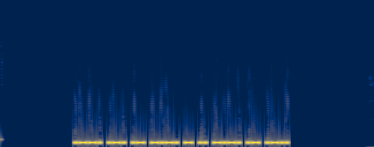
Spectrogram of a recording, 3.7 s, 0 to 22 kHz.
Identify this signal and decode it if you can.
Morse code, heard as a keyed tone, about 52 wpm, 700 Hz. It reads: PRACTICAL
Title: Sentences from Top 1400 Words - New Word Drill - 50wpm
